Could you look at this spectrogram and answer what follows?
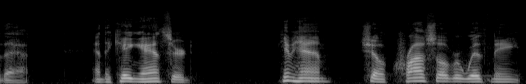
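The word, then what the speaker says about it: Chimham: but here is your servant kim ham now at first i was pronouncing that chim but i was looking it up and it's pronounced with a k kim ham let him uh and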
